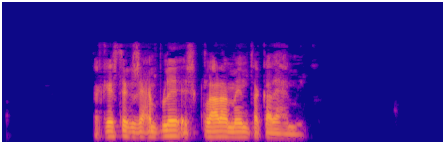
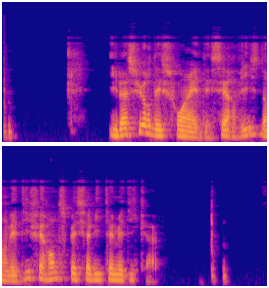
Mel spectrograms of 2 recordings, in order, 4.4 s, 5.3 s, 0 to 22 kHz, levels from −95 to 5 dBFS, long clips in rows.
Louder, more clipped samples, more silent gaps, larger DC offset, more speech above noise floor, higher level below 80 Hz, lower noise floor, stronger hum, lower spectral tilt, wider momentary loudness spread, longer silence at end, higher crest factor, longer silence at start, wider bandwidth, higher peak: about the same, -20 LUFS vs -20 LUFS; neither; neither; neither; first, over 70 dB vs 59 dB; about the same, -62 dBFS vs -60 dBFS; first, under -90 dBFS vs -79 dBFS; neither; about the same, -6 dB/octave vs -5.5 dB/octave; second, 14 LU vs 20 LU; first, 1.4 s vs 0.4 s; about the same, 22 dB vs 20 dB; first, 0.95 s vs 0 s; second, 7.8 kHz vs 9.4 kHz; about the same, 0 dBFS vs -2 dBFS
